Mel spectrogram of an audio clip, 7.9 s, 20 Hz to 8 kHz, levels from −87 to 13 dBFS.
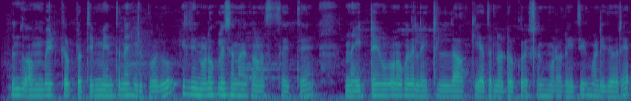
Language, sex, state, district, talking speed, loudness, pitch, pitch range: Kannada, male, Karnataka, Dharwad, 160 wpm, -39 LUFS, 125 Hz, 120-135 Hz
